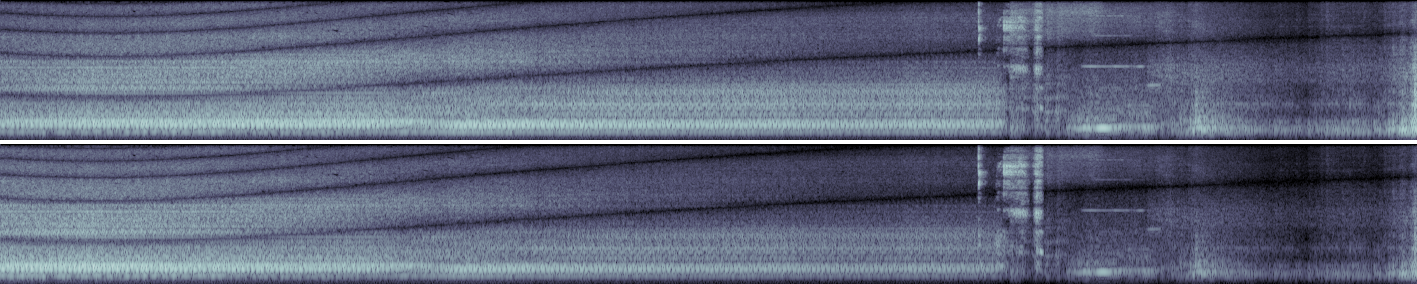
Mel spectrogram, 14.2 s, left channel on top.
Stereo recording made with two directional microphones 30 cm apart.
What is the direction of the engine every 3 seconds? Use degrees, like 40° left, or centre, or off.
10° right, 30° left, 50° left, 60° left, 60° left.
